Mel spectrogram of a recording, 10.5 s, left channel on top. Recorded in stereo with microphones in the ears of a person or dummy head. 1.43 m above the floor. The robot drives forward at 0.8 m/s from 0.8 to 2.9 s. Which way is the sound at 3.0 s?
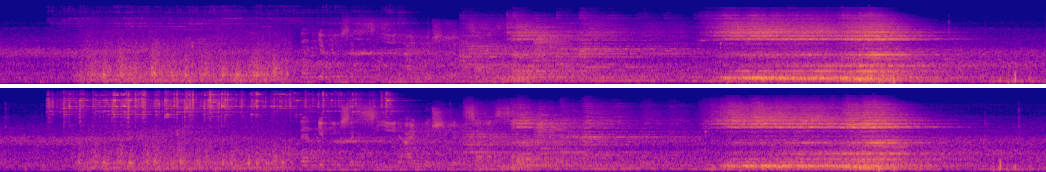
30° right (ahead or behind).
